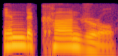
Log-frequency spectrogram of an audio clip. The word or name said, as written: endochondral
